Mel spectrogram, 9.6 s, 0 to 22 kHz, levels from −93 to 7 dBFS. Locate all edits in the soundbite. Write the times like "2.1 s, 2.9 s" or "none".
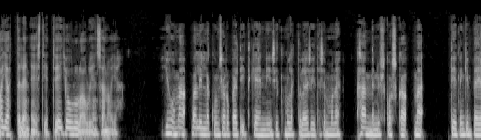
none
